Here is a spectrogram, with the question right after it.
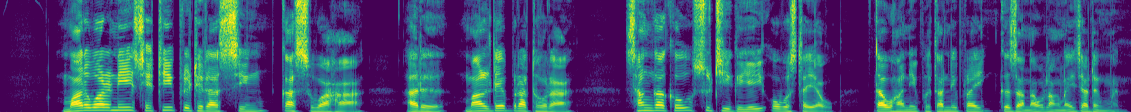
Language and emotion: Bodo, neutral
